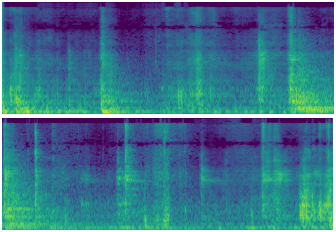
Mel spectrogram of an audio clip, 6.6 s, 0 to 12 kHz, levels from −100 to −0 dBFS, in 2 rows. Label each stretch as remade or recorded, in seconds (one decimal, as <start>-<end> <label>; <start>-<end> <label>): 0.0-1.1 remade; 1.1-1.6 recorded; 1.6-2.9 remade; 2.9-5.3 recorded; 5.3-6.6 remade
